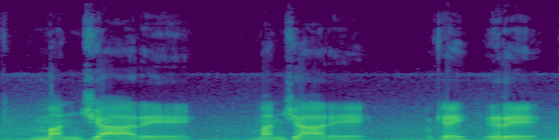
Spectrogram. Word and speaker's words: re: Re.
